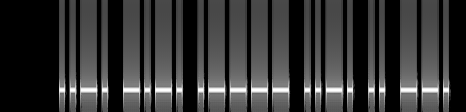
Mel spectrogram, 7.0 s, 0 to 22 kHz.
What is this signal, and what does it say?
Morse code, heard as a keyed tone, about 15 wpm, 700 Hz. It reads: FC1FIG
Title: DXCC-100 Call Signs - 6 Characters - 15wpm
